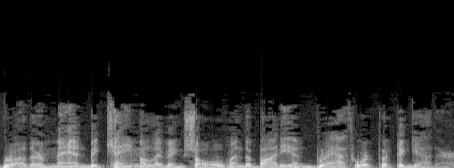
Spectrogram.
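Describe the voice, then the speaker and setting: The pitch swings very widely. Noticeable background noise is present. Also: man. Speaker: radio preacher / sermon speaker. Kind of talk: radio sermon.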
